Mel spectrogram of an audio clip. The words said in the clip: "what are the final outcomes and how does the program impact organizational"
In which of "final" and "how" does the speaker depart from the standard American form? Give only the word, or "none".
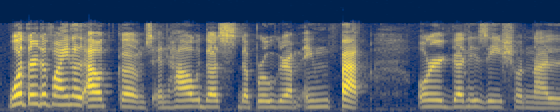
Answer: none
